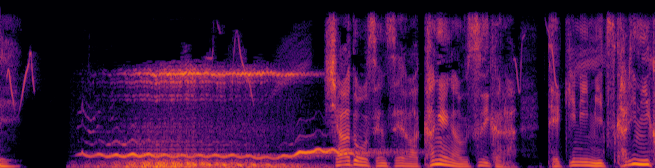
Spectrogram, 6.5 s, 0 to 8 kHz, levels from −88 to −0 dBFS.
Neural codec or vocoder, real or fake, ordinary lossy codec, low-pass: none; real; none; 7.2 kHz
